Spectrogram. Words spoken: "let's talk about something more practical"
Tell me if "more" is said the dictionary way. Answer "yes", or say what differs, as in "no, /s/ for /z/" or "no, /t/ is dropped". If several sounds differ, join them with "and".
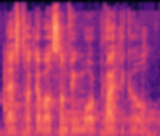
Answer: yes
